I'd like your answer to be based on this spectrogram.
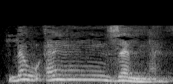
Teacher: نون وبعدها زين هي برضو هنغن ونخفي، والغن بمقدار حركتين والحركة بمقدار واحد اتنين، يبقى نفس يستمر واحد اتنين.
